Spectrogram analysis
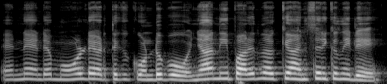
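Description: A woman voicing a distraught captive mother pleading for her daughter and accusing her captor, in a smooth voice. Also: a little high, fairly even intonation, brisk, a little mellow, lightly acted.

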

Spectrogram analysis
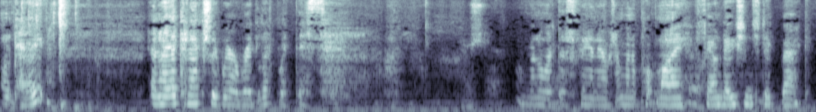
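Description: Her mid-range voice is flat and unhurried with frequent pauses, against background noise. A vlogger in her forties, she does her makeup on camera in her bedroom, chatting casually, teasing herself, and describing each step.

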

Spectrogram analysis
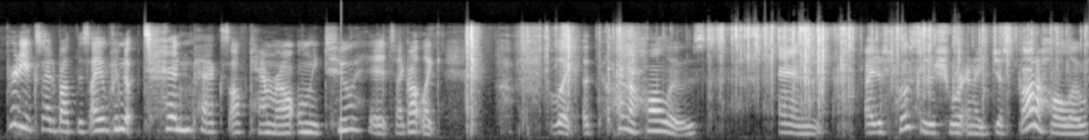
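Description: A woman's voice: a little high, animated, normal speed, fairly bright tone. A woman giving casual commentary as she hosts a card-opening vlog. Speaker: card-opening video host. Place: small indoor room at home. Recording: clearly noisy, card wrapper crinkling. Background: noise, crinkling and clicks of card packs.

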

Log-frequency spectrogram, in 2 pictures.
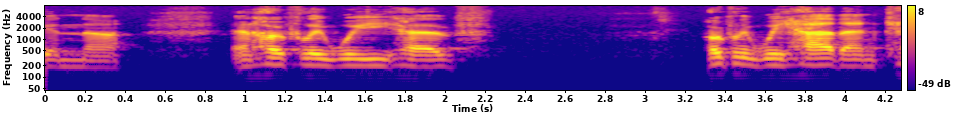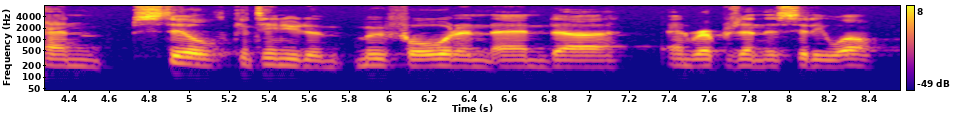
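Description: An Australian baseball pitcher with a low-pitched, pushed and bright voice fields reporters' questions at a postgame press conference. He stands at a podium with podium microphones in a press room before a sponsor backdrop, rambling earnestly with many fillers and restarts.

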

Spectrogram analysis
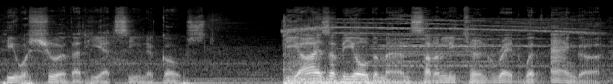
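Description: A man's voice: lively intonation, normal speed, over music. A man narrating a horror story in a scripted, dramatic storytelling manner. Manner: dramatic storytelling with swings in pitch and loudness.

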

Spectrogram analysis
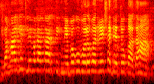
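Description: A woman teaching a class of young children, coaxing and praising them and urging them to answer loudly. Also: extremely high pitch, fairly even intonation, fairly quick. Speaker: primary school teacher. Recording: noisy classroom recording.

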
